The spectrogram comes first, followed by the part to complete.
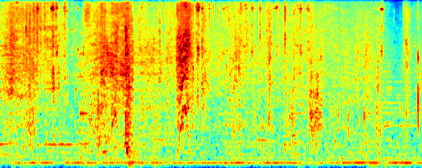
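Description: A few short rasping, rustling scrapes over a steady low hum.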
